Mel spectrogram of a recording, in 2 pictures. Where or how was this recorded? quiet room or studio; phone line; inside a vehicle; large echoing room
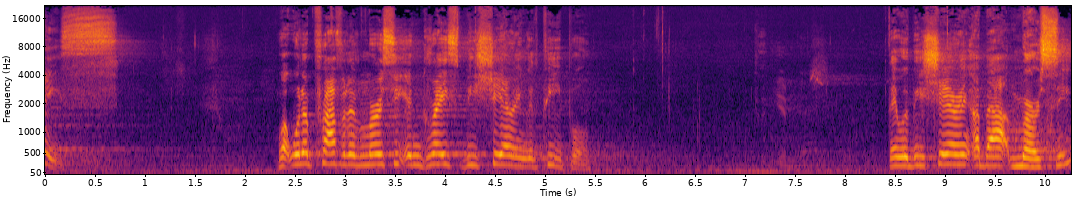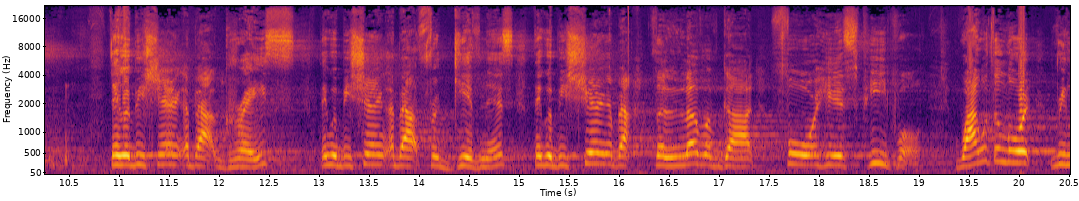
large echoing room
